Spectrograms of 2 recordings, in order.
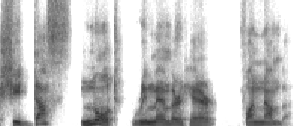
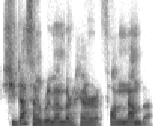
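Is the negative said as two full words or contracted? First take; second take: full; contracted. First: The negative is said as two full words. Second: The negative is contracted and said faster.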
